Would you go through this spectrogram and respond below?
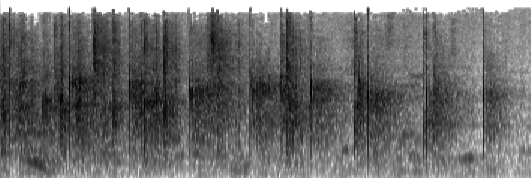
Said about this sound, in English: See the way the sisters are clapping? They know it.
